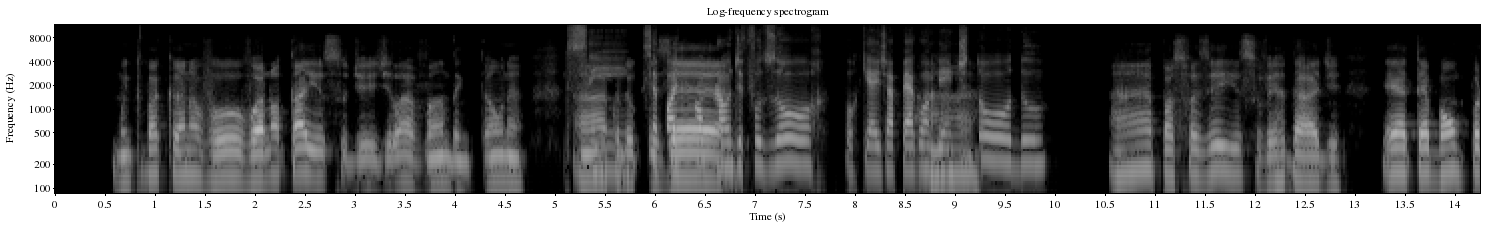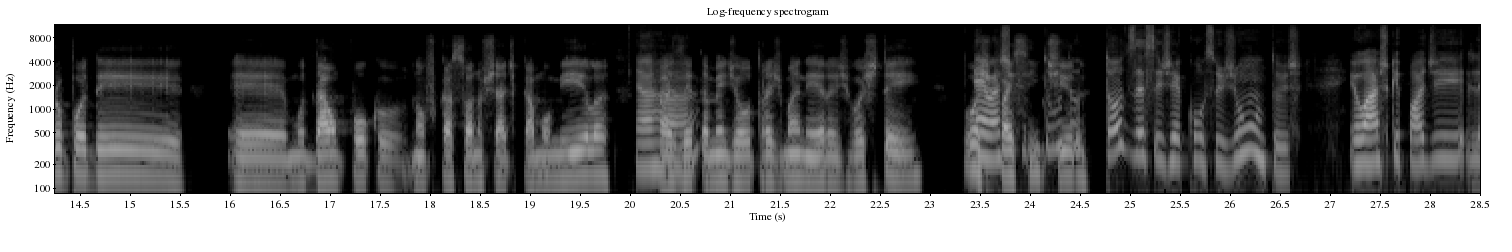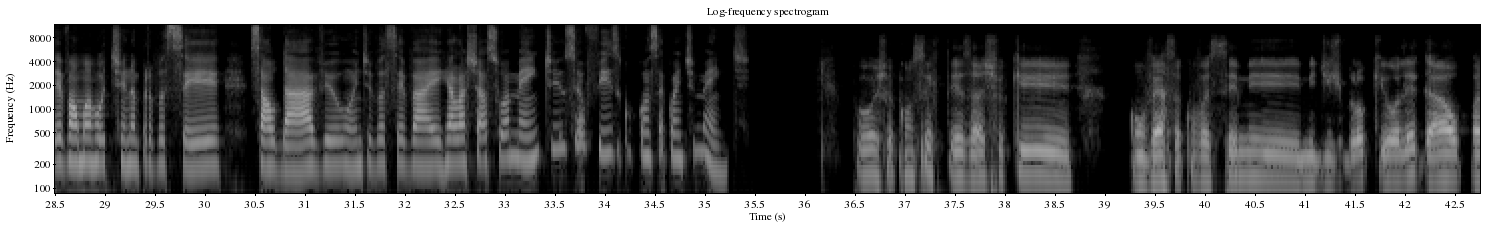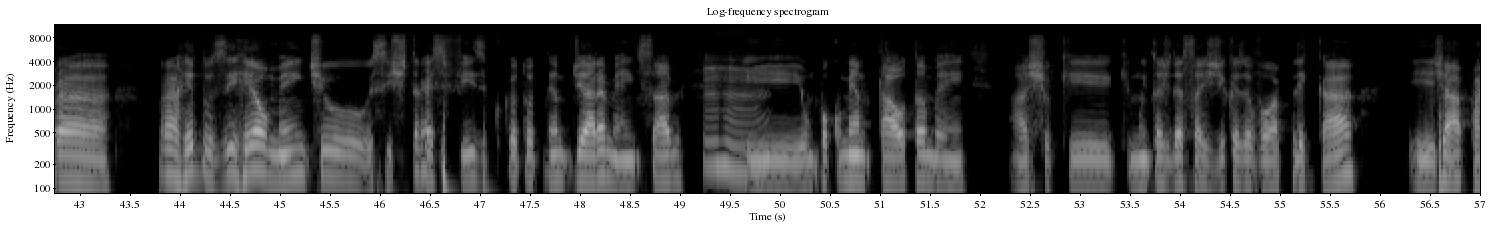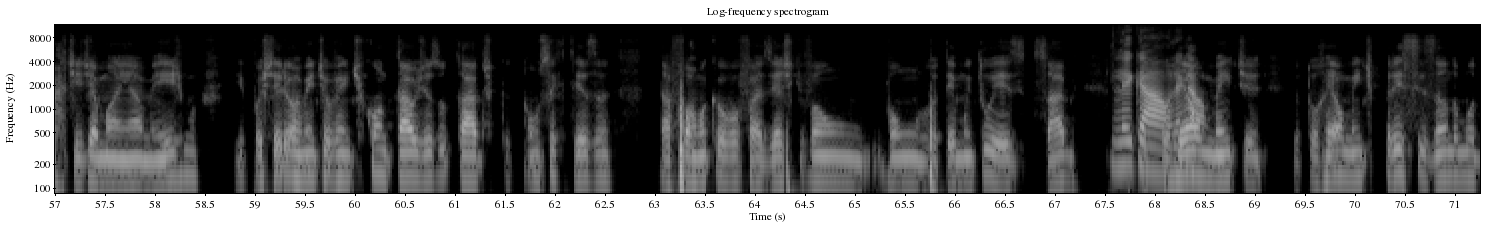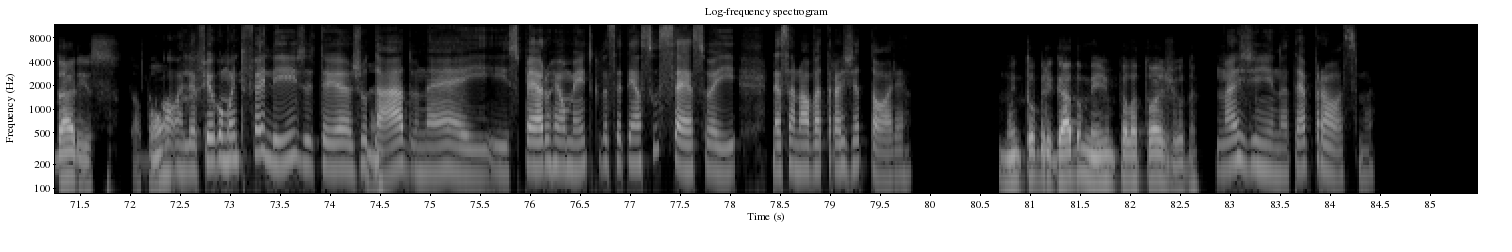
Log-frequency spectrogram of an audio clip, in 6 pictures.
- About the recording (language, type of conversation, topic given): Portuguese, advice, Como posso criar um ritual breve para reduzir o estresse físico diário?
- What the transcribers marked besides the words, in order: tapping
